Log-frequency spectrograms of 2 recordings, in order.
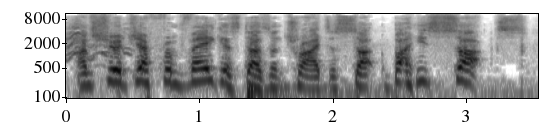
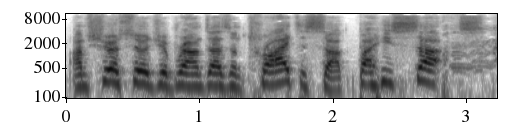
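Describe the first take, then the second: First: But he sucks said slowly, leaning on but; deadpan slow but he sucks; slow stress on but. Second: But said firmly before he sucks; stress on but. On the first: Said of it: "repeated with Jeff's name". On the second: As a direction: lean on but then he sucks. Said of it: "repeats the line as a template". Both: Shown as a demonstration.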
